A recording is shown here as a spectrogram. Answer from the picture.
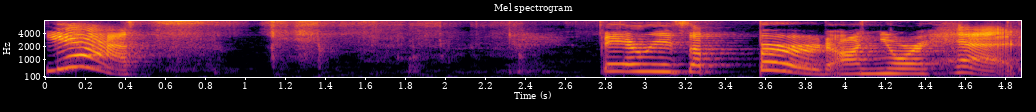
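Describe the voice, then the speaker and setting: This put-on character voice sits at an extremely high pitch with a calm tone. It moves at a very slow pace. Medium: read story. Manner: bright, calm.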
